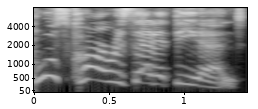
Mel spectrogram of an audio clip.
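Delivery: severe, very stern, barked delivery. Retelling an old man storming into a dispensary asking about a car, mock-stern demand. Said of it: "basically very sternly says that".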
